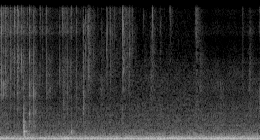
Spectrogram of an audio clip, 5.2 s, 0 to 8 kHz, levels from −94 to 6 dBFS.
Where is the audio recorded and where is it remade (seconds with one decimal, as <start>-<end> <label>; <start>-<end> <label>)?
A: 0.0-1.6 remade; 1.6-4.0 recorded; 4.0-5.2 remade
